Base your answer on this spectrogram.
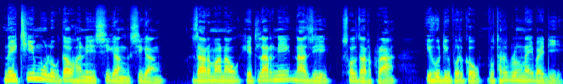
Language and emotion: Bodo, neutral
